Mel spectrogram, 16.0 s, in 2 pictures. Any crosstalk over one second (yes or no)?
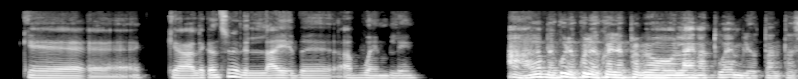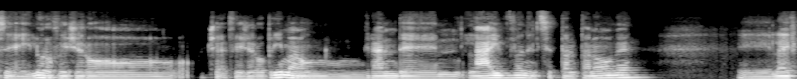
no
